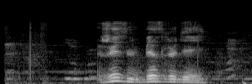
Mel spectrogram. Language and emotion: Russian, neutral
